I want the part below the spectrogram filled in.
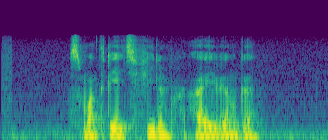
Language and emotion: Russian, neutral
